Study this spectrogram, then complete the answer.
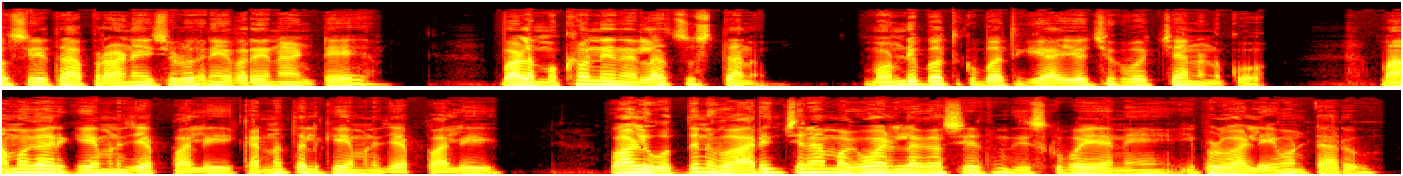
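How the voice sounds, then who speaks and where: A man reading the part of a grieving prince pours out his lament in a mellow, dark voice, one anguished question after another. The sound is dry and close, with no room around it. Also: mid-range voice, fairly even intonation, fairly quick, dry recording, lightly acted.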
